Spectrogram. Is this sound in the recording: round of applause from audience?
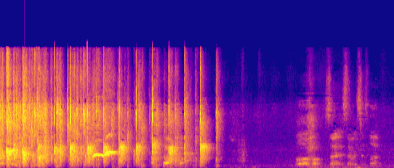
yes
